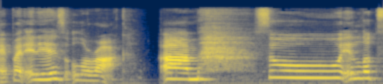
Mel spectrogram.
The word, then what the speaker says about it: LORAC: That's how you say it, because I looked it up on YouTube, and it's LORAC, and Carol Shaw said it that way.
